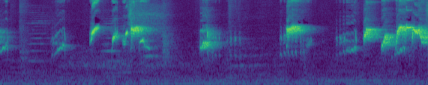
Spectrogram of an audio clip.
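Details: Red-whiskered bulbul singing in a training recording meant to provoke competitive song: clear whistled phrases, some swooping upward, given in spaced bursts about a second apart over quiet background.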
